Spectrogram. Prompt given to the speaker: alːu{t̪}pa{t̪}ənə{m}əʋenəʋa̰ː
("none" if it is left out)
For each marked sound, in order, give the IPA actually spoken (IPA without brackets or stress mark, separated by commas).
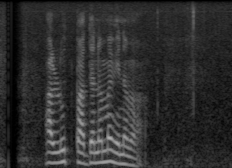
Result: t̪, d̪, m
